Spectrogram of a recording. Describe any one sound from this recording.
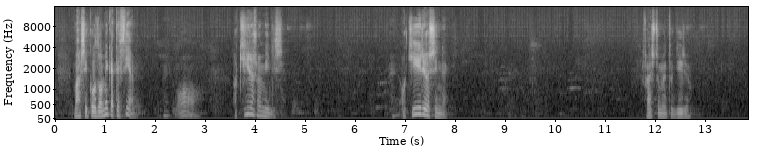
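A middle-aged man speaks with emphasis into a microphone, pausing between phrases.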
